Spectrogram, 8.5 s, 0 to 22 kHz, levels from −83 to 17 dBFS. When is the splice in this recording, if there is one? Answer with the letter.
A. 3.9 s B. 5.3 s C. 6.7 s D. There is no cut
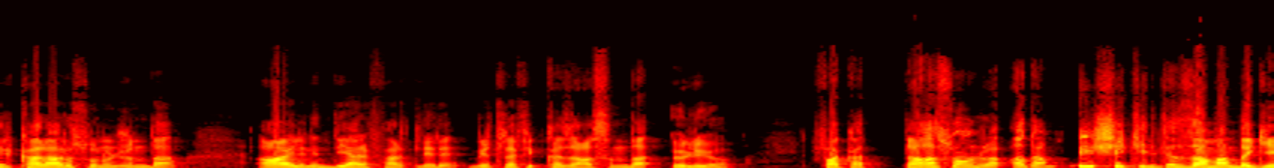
D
